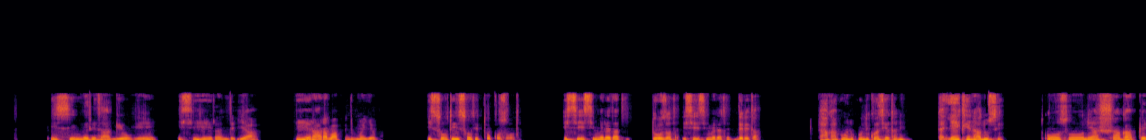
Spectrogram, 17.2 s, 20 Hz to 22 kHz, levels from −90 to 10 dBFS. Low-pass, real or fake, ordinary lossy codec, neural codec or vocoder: 7.2 kHz; real; AAC, 32 kbps; none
